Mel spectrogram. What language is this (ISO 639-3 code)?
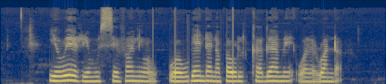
swa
